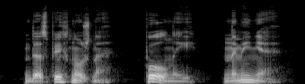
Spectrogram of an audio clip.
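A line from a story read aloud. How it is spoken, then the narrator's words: Plain. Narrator (Russian): ответил я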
